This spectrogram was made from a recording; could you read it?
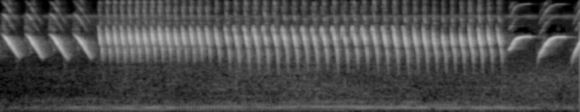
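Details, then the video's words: Canary training song: a few quick sweeping notes, then a long rapid pulsed trill lasting about three seconds, closing with bright rising slurs. "Canary singing Bird Sounds At Its Best | Melodies Canary Bird Song"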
